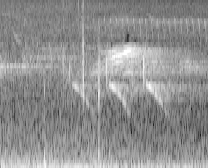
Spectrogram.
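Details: Northern Cardinal at sunrise in south-central Indiana beside a full-running creek after a cold night, giving a few clear, downslurred whistles in quick succession, fairly faint over a low outdoor rumble.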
